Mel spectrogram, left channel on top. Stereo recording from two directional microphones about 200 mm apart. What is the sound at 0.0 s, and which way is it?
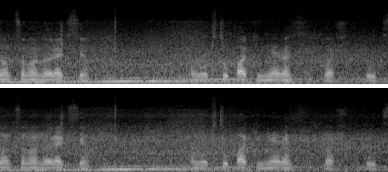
Speech, 10° left (ahead or behind).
